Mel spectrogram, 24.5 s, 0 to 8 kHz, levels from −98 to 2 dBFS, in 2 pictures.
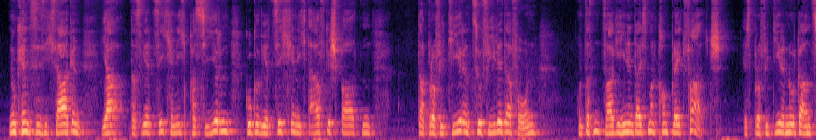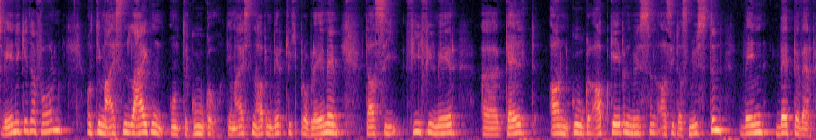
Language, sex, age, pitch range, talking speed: German, male, 50-69, 145-185 Hz, 160 wpm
